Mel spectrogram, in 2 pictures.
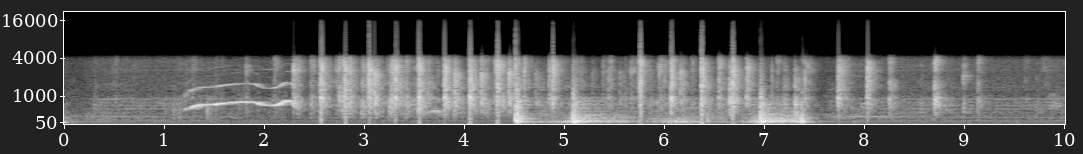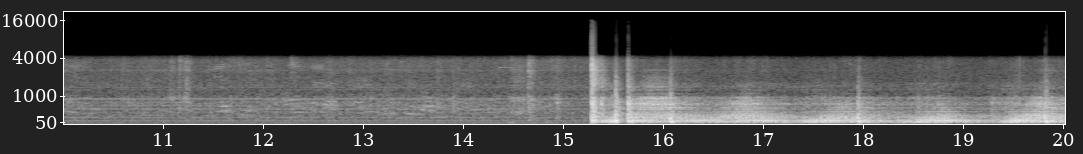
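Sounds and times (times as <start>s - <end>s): sharp clicks and clap-like hits: 1.8s - 9.3s
low thuds: 4.5s - 7.6s, 15.3s - 20.0s.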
